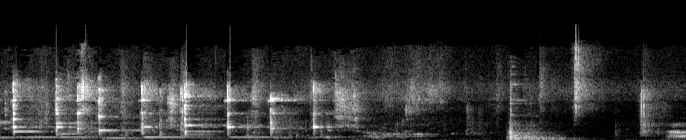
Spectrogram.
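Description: A mobile phone ringtone plays as a repeating series of bright electronic tones during a committee meeting, followed by a sharp clink and faint background room noise.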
